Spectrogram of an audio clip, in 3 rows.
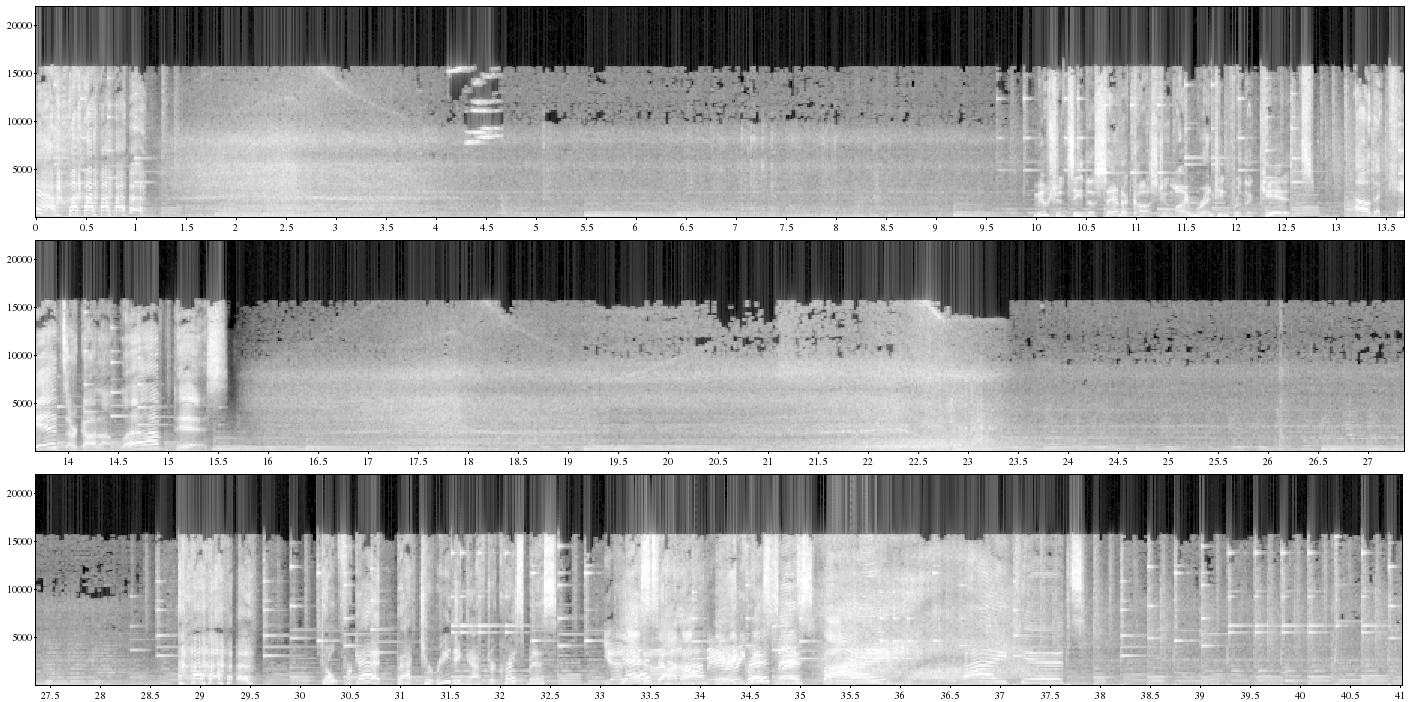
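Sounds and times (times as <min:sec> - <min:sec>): light background music: 0:00.0 - 0:21.7, 0:22.8 - 0:41.0
car zooming away whoosh: 0:01.2 - 0:09.5, 0:15.6 - 0:27.8, 0:34.6 - 0:38.9
cartoon rushing whoosh: 0:33.4 - 0:38.0.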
